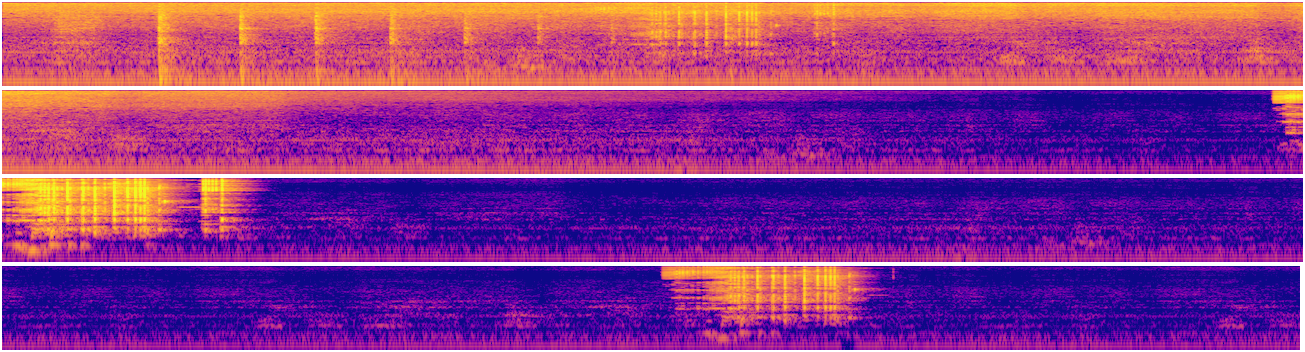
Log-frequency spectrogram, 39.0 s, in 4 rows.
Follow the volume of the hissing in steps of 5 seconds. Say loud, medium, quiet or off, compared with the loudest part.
loud, loud, medium, quiet, quiet, quiet, quiet, quiet.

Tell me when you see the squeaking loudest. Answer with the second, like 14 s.
20 s.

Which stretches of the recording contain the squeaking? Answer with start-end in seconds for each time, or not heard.
4.3-6.2, 19.2-21.2, 34.2-35.7.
